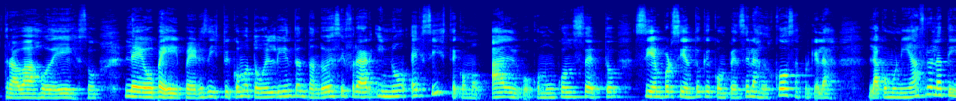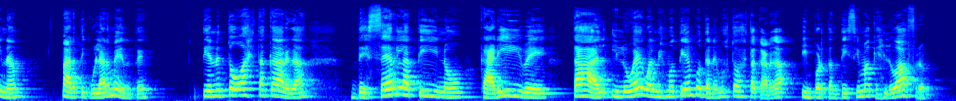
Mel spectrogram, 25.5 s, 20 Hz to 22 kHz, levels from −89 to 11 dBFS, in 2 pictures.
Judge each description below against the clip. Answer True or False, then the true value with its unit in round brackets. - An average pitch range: True (3.9 semitones)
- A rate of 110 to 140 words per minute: True (130 wpm)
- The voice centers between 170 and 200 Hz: True (185 Hz)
